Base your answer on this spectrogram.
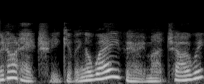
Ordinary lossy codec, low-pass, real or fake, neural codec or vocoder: MP3, 32 kbps; 7.2 kHz; fake; codec, 16 kHz in and 24 kHz out, 1 kbps, XY-Tokenizer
